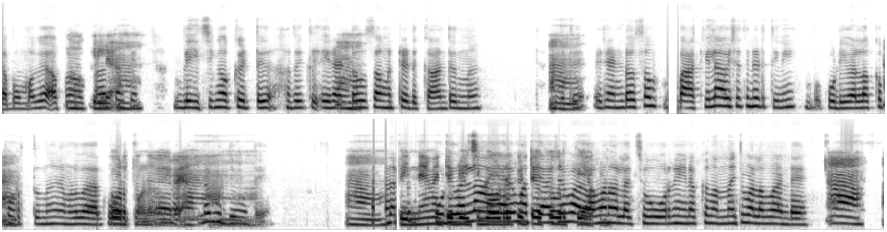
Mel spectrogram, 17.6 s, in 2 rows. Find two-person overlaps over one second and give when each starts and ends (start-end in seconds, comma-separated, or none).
9.9-11.4, 13.2-15.0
